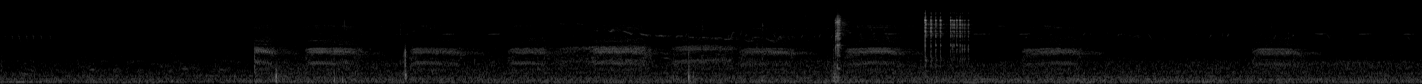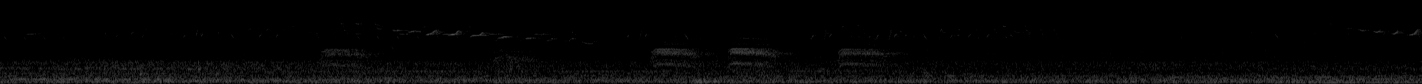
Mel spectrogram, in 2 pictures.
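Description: A bird calling over and over, about one call every two-thirds of a second for several seconds, then a few more calls spread out. A small songbird's descending trill sounds twice, and two sharp clicks, the loudest sounds here, come about eight and nine seconds in.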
